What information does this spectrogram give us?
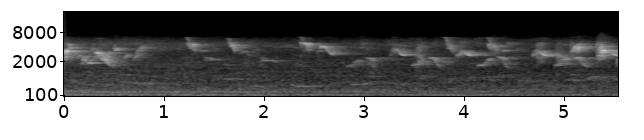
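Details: Chinese hwamei at six months of age giving a softer, more distant string of short downslurred whistles spaced irregularly over a faint background hiss.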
